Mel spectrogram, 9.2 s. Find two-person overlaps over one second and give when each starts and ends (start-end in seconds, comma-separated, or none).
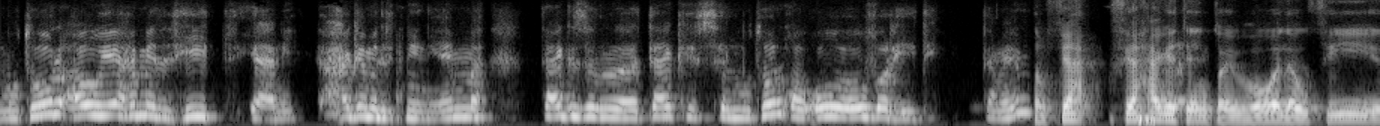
none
